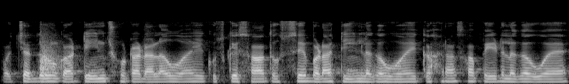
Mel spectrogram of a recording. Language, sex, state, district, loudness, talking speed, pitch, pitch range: Hindi, female, Chandigarh, Chandigarh, -17 LUFS, 250 wpm, 130 Hz, 130-135 Hz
